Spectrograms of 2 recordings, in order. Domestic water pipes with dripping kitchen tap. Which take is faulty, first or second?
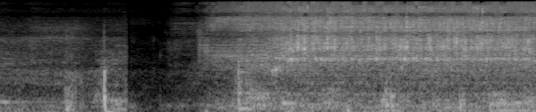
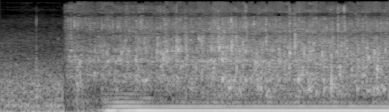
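second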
